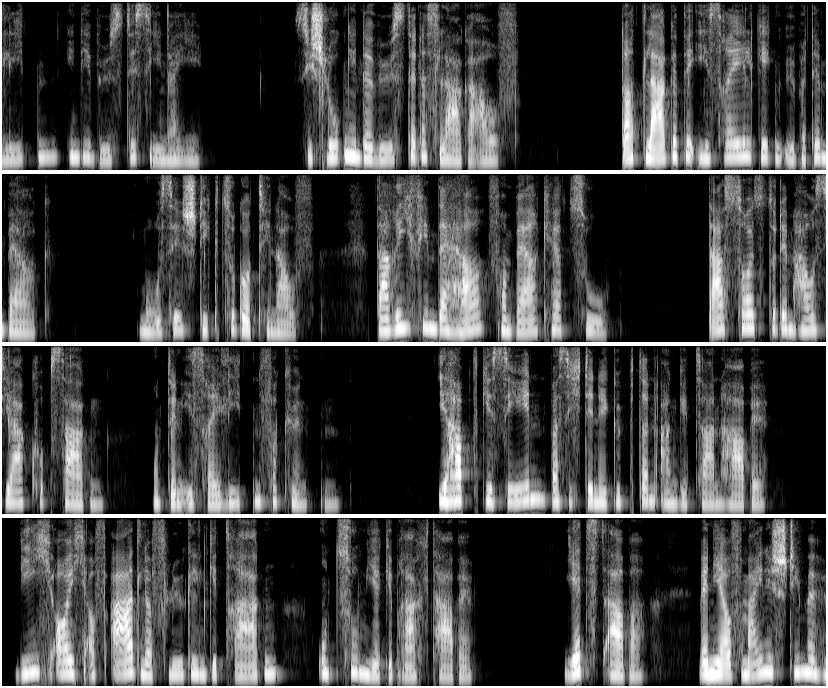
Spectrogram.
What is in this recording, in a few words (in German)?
Lesung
